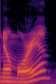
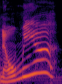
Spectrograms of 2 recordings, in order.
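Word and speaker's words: Gnomoria: but was this game no Moria well also if you're interested in playing nomoria don't play nomoria play in nomia I know you spell it GN okay yeah play if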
